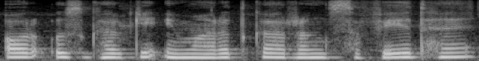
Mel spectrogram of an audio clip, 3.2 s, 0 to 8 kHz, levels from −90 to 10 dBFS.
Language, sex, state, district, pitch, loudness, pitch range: Hindi, female, Goa, North and South Goa, 200 Hz, -15 LUFS, 190-205 Hz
